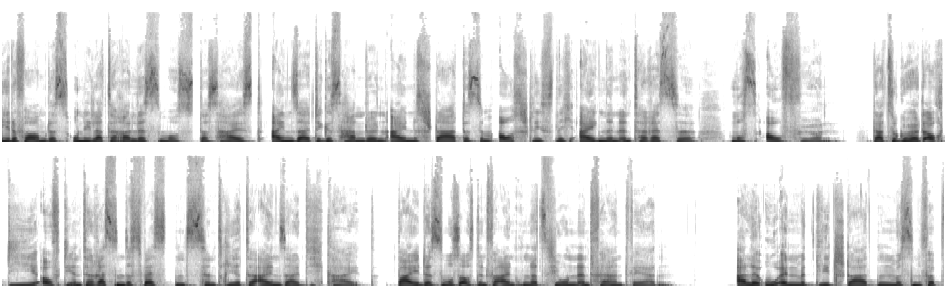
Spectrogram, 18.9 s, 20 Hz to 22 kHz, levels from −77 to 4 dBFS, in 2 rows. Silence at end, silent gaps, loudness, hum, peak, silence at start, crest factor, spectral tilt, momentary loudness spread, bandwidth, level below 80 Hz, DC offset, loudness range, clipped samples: 0 s; 8.46-8.53 s, 13.20-13.26 s, 16.38-16.62 s; -17 LUFS; none; 0 dBFS; 0 s; 16 dB; -6.5 dB/octave; 9 LU; over 20 kHz; -52 dBFS; under 0.1%; 2 LU; under 0.1%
